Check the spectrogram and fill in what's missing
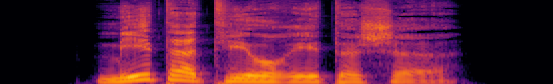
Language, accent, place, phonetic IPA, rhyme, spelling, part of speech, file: German, Germany, Berlin, [ˌmetateoˈʁeːtɪʃə], -eːtɪʃə, metatheoretische, adjective, De-metatheoretische.ogg
- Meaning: inflection of metatheoretisch: 1. strong/mixed nominative/accusative feminine singular 2. strong nominative/accusative plural 3. weak nominative all-gender singular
